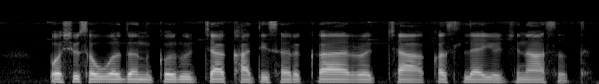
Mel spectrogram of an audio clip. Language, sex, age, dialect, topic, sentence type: Marathi, male, 18-24, Southern Konkan, agriculture, question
